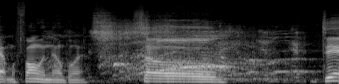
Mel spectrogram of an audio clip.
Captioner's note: audience exclaiming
